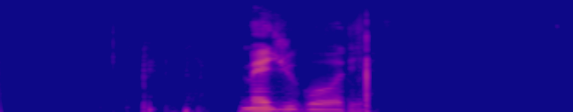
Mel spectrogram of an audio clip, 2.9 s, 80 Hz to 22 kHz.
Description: Medjugorje[note 1] (Serbo-Croatian: Međugorje, pronounced [mêdʑuɡoːrje]
Hr-Međugorje.ogg.mp3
